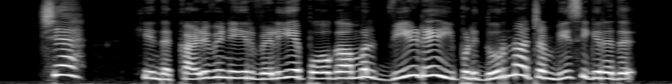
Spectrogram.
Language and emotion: Tamil, disgusted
